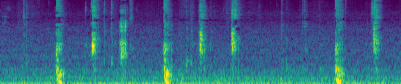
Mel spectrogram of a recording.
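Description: A person beatboxing a hip-hop beat with the mouth: deep kick-drum booms that drop in pitch, with sharp snare and hi-hat clicks between them, inside a car over a low steady hum.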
